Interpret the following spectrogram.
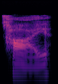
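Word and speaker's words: χ: And as far as Key is a letter, so it's pronounced as either Ki or Kai, and it's a letter that means death and spells endings.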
